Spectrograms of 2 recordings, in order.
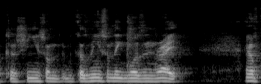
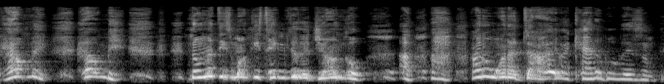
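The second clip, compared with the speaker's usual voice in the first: high, wailing mock plea; loud, high retold hysterics; panicked pleading; 10 semitones higher, 5 dB louder than usual. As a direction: cry out for rescue in hammed-up terror. Friend pleading while being arrested.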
